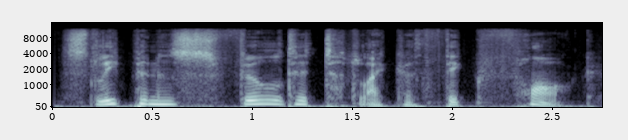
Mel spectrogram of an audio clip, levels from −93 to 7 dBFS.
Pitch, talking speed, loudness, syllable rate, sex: 130 Hz, 155 wpm, -19 LUFS, 3.8 syllables/s, male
